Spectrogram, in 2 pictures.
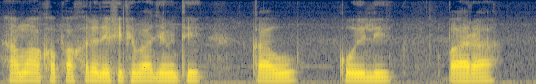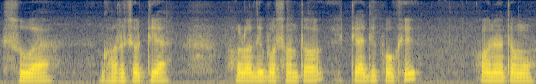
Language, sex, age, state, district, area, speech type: Odia, male, 30-45, Odisha, Subarnapur, urban, spontaneous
